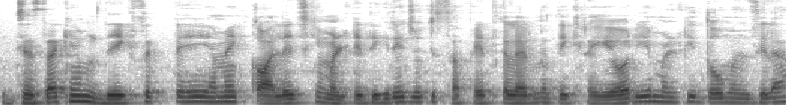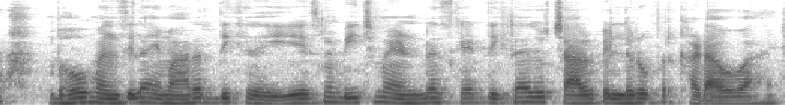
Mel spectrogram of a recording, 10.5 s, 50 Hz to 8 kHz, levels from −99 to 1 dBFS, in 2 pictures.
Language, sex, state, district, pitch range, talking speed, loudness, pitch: Hindi, male, Chhattisgarh, Sarguja, 110-135 Hz, 270 wpm, -27 LUFS, 120 Hz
